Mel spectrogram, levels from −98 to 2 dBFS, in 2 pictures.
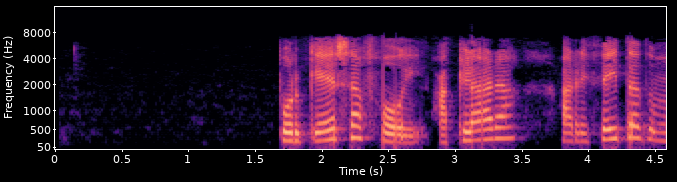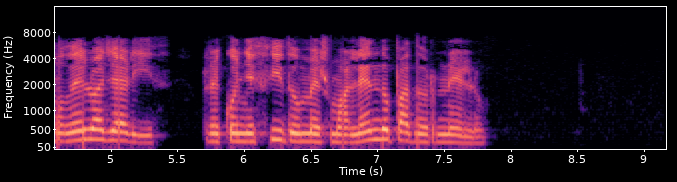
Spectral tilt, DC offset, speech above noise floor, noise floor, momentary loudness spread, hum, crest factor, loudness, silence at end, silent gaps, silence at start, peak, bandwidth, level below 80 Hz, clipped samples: -2.5 dB/octave; under 0.1%; 63 dB; -80 dBFS; 9 LU; none; 18 dB; -17 LUFS; 1.35 s; none; 1.7 s; 0 dBFS; 7.6 kHz; -58 dBFS; under 0.1%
